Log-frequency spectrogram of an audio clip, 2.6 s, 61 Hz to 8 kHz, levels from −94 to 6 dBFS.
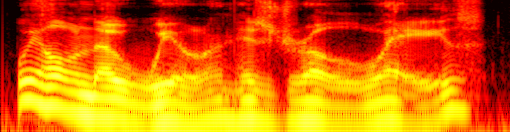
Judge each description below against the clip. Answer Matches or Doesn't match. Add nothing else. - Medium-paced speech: Matches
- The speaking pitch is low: Matches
